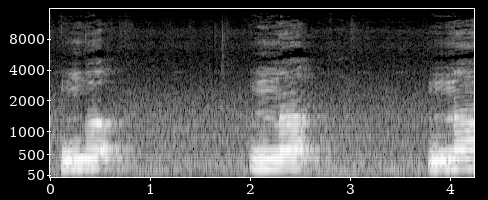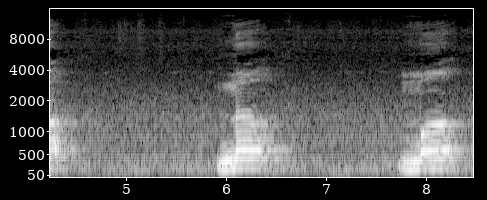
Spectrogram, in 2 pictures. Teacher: तो इस नाक से ही ध्वनि कुछ मात्रा में आवाज़ जो है, ये हवा जो है वह नाक से ही बाहर आ रही है, अनुनासिक ध्वनि कहते हैं।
